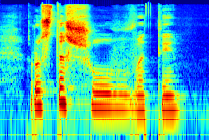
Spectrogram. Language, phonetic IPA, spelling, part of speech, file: Ukrainian, [rɔztɐˈʃɔwʊʋɐte], розташовувати, verb, Uk-розташовувати.ogg
- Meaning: to place, to put down, to put (an object or person) in a specific location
